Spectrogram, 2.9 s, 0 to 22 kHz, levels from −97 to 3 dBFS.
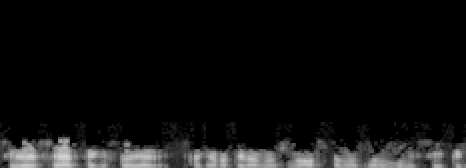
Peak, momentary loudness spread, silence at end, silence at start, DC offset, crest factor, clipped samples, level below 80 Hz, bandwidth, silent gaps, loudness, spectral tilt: -6 dBFS; 14 LU; 0 s; 0.05 s; under 0.1%; 22 dB; under 0.1%; -80 dBFS; 4.2 kHz; none; -27 LUFS; 2 dB/octave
